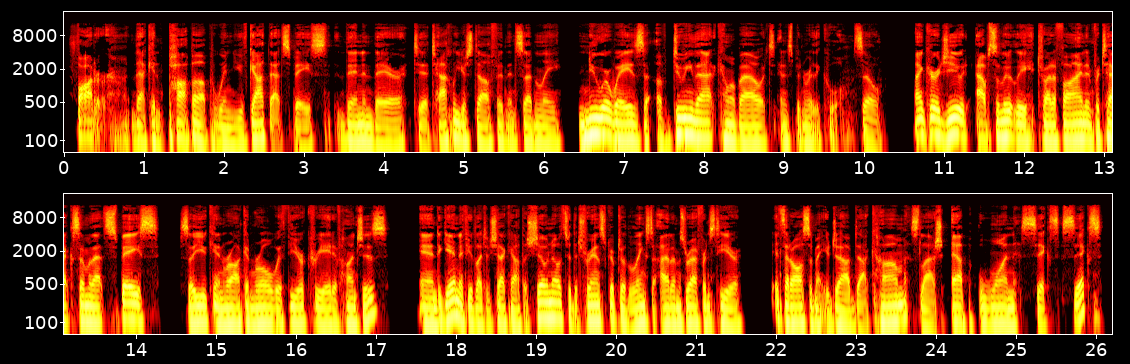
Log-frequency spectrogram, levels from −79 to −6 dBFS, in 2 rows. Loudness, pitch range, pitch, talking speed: -20 LUFS, 90-105 Hz, 95 Hz, 190 wpm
